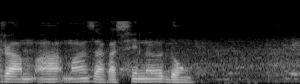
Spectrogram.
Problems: constant background noise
